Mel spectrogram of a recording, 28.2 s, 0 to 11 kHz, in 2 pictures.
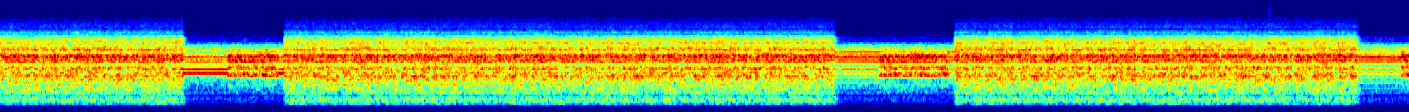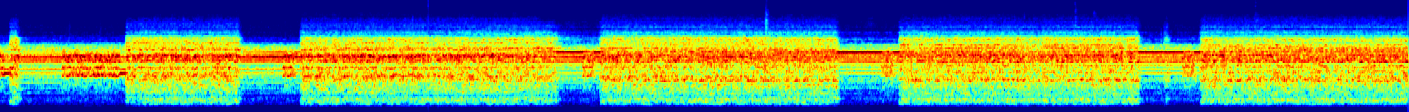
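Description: FM two-metre receiver tuned to the ISS APRS downlink on 145.825 MHz, hissing with the squelch open. About eight short data bursts of packet-radio tones, each lasting under a second to about a second, cut through the hiss every few seconds: APRS packets relayed by the ISS digipeater.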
